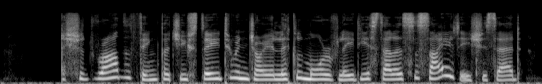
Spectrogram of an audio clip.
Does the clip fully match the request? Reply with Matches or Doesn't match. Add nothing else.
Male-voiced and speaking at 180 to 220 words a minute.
Doesn't match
